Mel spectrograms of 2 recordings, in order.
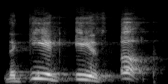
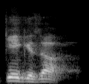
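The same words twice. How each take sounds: First: Put-on much higher and very slow, stretched out in Matty's accent. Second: Put-on a quick first stab at Matty's accent, a bit louder. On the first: Streamer hams up Matty the Southern Gooner's catchphrase, slow and high. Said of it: "as he would say it". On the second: Streamer quoting Matty the Southern Gooner, in his accent. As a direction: toss out the catchphrase in Matty's accent. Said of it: "Or as Matty the Southern Gooner would say".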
